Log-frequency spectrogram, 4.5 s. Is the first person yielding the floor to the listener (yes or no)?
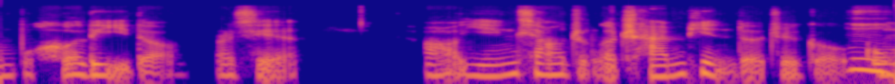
yes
